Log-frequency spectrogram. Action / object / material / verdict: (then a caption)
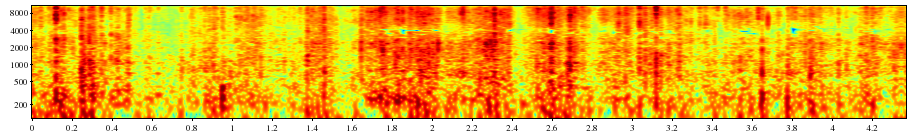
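scrape / plastic curling ribbon / plastic / none. A light, hollow tangle of thin pink plastic curling ribbon is crumpled and rubbed between fingertips and nails close to the microphone. The result is a quiet, steady crinkling with a bright, hissy top, a soft low rumble underneath, and small sharp crackles scattered throughout.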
